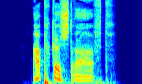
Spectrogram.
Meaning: past participle of abstrafen
- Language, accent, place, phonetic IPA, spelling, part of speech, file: German, Germany, Berlin, [ˈapɡəˌʃtʁaːft], abgestraft, verb, De-abgestraft.ogg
